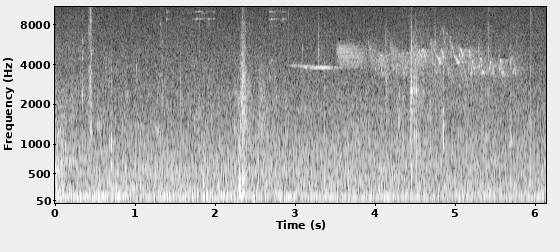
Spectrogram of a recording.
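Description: Faint chewing of a soft vegan breakfast sausage link, with a few small mouth clicks. Faint bird chirps in the background.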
